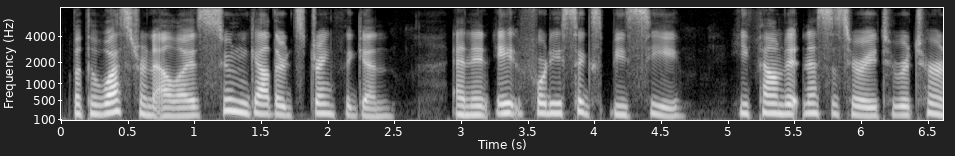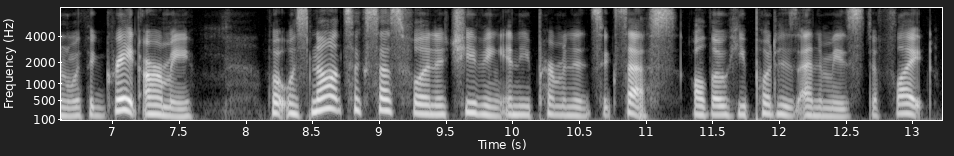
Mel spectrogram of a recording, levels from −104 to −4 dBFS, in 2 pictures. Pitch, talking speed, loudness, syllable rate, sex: 190 Hz, 185 wpm, -22 LUFS, 5.4 syllables/s, female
